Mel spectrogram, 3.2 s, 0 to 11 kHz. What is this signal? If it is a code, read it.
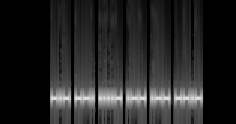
Morse code, heard as a keyed tone, about 46 wpm, 700 Hz. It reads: KG4WWQ
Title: USA Call Signs - 6 Characters - 2x Character Spacing - 45wpm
